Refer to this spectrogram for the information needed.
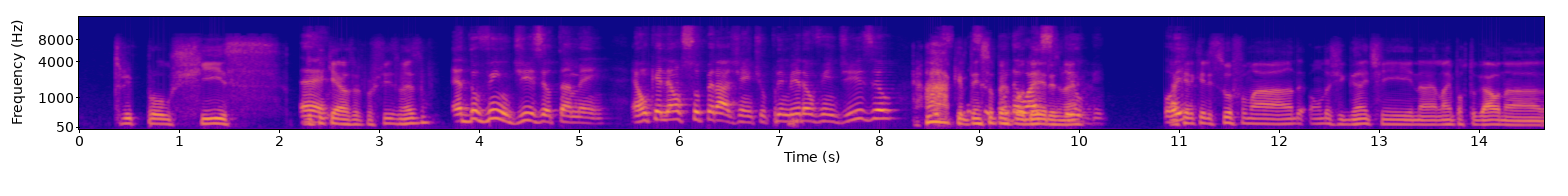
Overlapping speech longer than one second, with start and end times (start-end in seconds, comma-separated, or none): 8.3-10.2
